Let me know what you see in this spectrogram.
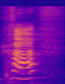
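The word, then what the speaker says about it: כּ: So this is kaf, because that dagesh is sticking in its throat. So it's keeping it a hard K sound.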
